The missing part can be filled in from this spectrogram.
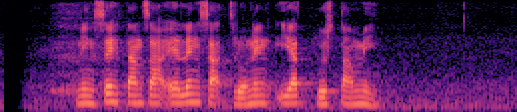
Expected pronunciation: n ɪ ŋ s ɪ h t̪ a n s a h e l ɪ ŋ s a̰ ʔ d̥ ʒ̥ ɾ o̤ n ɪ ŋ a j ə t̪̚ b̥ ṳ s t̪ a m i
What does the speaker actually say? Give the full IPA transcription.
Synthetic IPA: n ɪ ŋ s ɪ h t̪ a n s a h e l ɪ ŋ s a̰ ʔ d̥ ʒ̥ ɾ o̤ n ɪ ŋ i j a t̪̚ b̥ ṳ s t̪ a m i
